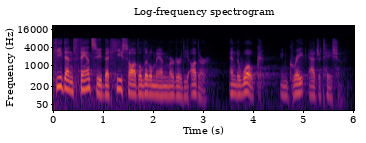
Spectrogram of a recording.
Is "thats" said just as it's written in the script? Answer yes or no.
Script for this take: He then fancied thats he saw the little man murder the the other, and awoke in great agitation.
no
